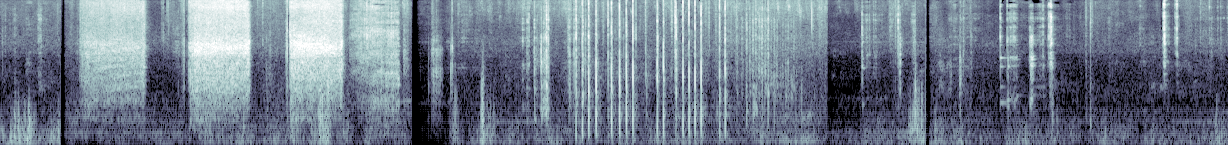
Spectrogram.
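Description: Porcelain stoneware tile being slid and pressed into notched tile adhesive by gloved hands: rapid scraping and clicking, with three short loud hissing bursts in the first couple of seconds.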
